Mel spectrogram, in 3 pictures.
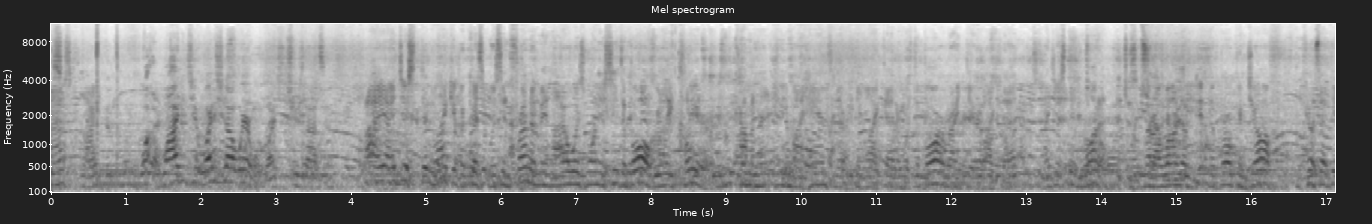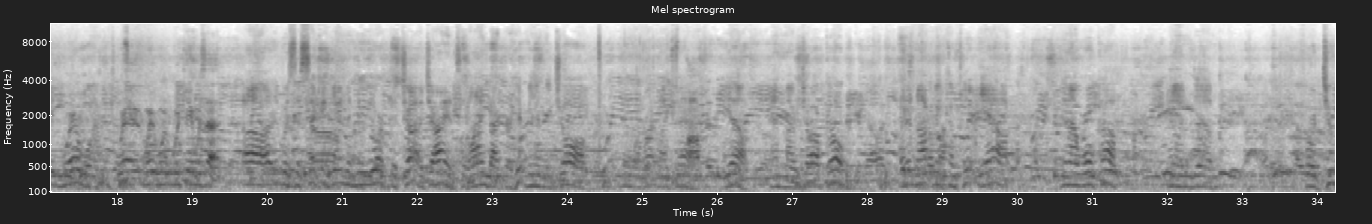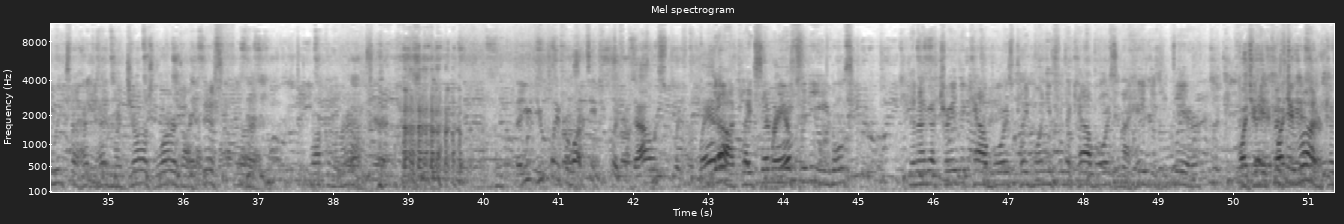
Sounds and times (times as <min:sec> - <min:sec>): Conversation: 0:00.0 - 0:51.3
Inside, public space: 0:00.0 - 0:51.3.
